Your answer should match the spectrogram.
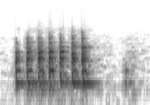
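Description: Mrs. Peel knocks on John Steed's open front door at his apartment in the Mews: a rapid series of six firm, evenly spaced knocks on a wooden door, resonant, followed after a short pause by one softer knock. No one speaks.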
